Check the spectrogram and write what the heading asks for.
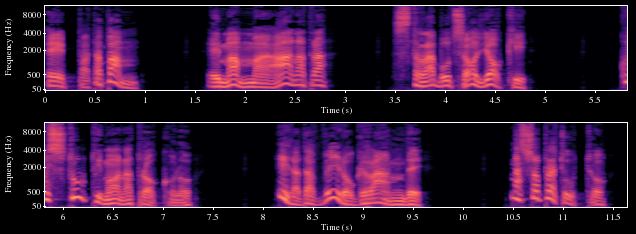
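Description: A man reading a children's story aloud in a slow, expressive way. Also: mid-range voice, no room sound, clean studio sound. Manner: slow, expressive, lively narration.

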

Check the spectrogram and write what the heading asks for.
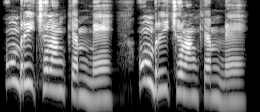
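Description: A woman voicing a hoarse, chattering magpie that begs in a high sing-song voice. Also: sing-song, a little fast, dry recording, studio quality. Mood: pleading.

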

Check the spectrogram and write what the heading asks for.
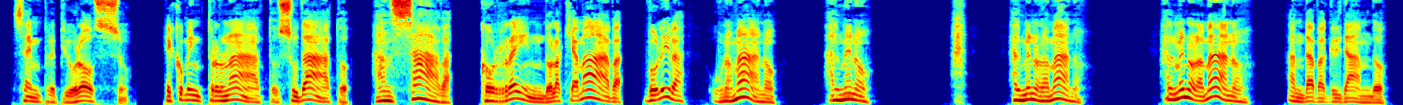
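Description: A man reading a literary short story aloud, measured and expressive. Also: mid-range voice, no echo, clean studio sound. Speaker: reader. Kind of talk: literary audiobook narration.

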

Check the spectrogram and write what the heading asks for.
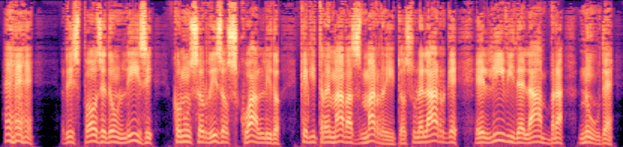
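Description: A man reading a literary short story aloud in an expressive, theatrical way. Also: medium pitch, a little slow, few pauses, dry recording, studio quality. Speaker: narrator.

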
